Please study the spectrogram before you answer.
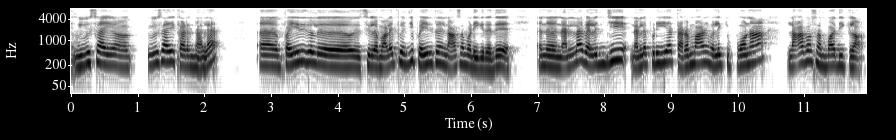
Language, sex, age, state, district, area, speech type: Tamil, female, 60+, Tamil Nadu, Krishnagiri, rural, spontaneous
